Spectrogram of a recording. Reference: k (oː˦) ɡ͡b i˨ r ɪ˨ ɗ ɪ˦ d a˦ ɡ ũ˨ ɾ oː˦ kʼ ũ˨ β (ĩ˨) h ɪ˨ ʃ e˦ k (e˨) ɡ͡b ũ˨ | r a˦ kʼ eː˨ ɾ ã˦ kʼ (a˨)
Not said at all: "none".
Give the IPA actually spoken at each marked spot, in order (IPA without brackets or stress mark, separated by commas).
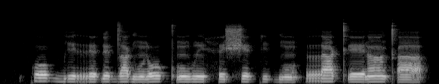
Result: oː˦, ĩ˨, i˨, a˨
